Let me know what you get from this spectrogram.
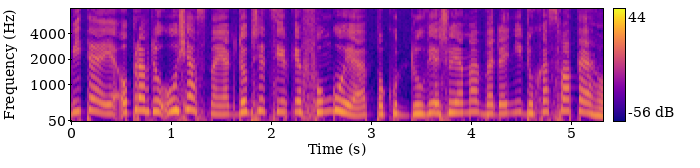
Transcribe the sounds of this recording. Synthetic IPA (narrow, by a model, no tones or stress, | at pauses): viːt̪ɛjɛʔo̞pɾavduʔuːʒasnɛːjaɡdo̞br̝ɛt͡siːɾkɛfːuŋɡujɛpo̞kut̪̚duːvjɛr̝ujɛmɛvɛdɛɲiːduxasvat̪ɛːɦo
